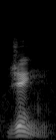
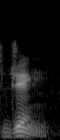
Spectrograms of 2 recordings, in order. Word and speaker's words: Ching: There is no apostrophe after the c h, so if there were, it would be pronounced ching, but it's jing, like a j.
